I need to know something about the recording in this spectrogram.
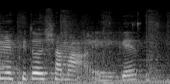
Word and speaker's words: Goethe: Y hay un escritor que se llama Goethe, no me lo dejo pronunciar mal, Nico, en alemán, Goethe.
